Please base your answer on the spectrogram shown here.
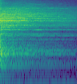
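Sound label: Closed Hi-Hat, Dance Drums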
